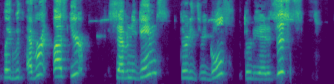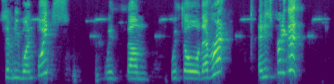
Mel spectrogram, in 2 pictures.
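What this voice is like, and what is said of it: Imitates another person's voice. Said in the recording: “I'm going to speak like Mike Babcock ... my Mike Babcock impression”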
